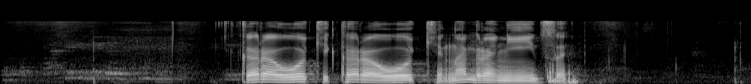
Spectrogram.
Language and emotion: Russian, neutral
